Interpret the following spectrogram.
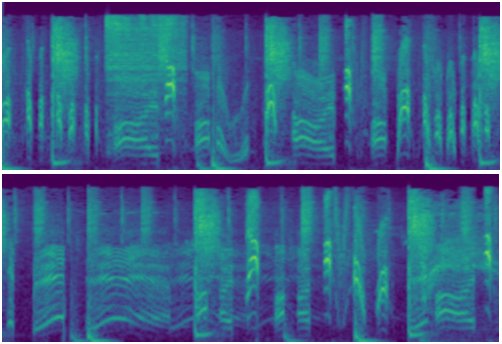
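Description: Background music with a steady low beat and sliding, wavering tones over it.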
